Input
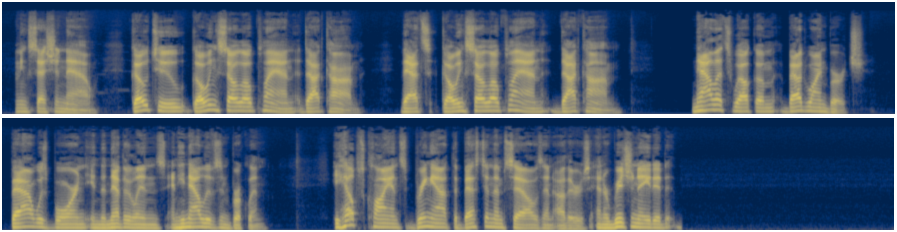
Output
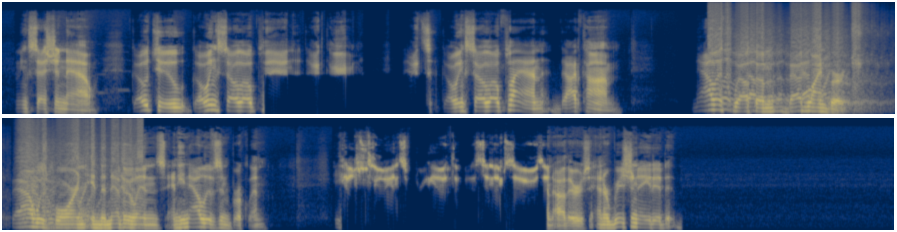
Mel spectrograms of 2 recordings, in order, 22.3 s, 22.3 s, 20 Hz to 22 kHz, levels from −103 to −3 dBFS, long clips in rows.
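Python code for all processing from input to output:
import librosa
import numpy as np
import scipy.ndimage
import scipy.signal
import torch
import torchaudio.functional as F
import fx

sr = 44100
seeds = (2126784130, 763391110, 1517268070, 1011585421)

y = fx.chain(x, sr, fx.brickwall_highpass(low_hz=1600.0),
    fx.level_steps(step_db=19), at=(3.27, 5.31))
y = fx.chain(y, sr, fx.low_shelf(hz=180.0, db=-12.0),
    fx.over_compress(threshold_db=-26.0, ratio=-0.5),
    fx.moving_average(points=14), at=(6.36, 7.21))
y = fx.chain(y, sr, fx.dead_time(dead_ms=0.12),
    fx.bass_treble(bass_db=8, treble_db=4),
    fx.echo_warbled(ms=120, feedback_pct=58, rate_hz=2.8, cents=193, wet_db=-18), at=(8.82, 12.93))
y = fx.chain(y, sr, fx.envelope_sharpen(power=2.0),
    fx.steep_highpass(hz=2000.0, slope=96),
    fx.pre_swell(db_per_s=32.0), at=(15.4, 17.98))
y = scipy.signal.sosfilt(scipy.signal.butter(2, 340.0, 'highpass', fs=sr, output='sos'), y)
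y = fx.over_compress(y, sr, threshold_db=-28.0, ratio=-1.0)
y = fx.attack_slew(y, sr, db_per_s=290.0)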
